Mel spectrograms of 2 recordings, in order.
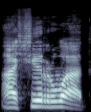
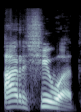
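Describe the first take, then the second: First: The r sound comes after the shee syllable. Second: The r sound comes before the shee syllable. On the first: The speaker calls it right. "शब्द प्रत्यक्ष काय आशीर्वाद" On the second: The speaker calls it wrong. "ते र धरून आरशीवाद"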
